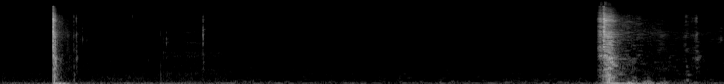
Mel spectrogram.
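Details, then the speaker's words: Slingshot crossbow on an experimental band/string setup shooting a 440-grain arrow: a sharp crack, then a loud slapping shot with a brief rattle as the bands and string strike the riser. It is still loud and about 10 fps slower; the owner suspects the trigger latch adds noise. "well it was worth an attempt it's still loud and it ain't shooting very fast so we'll go back with our other setup"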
